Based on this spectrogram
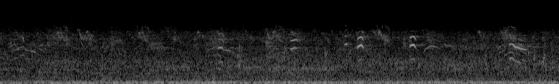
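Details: Wild greater flamingos in the Camargue in the evening: a busy flock chorus of nasal, goose-like honks and short rising and falling calls overlapping throughout, with a few louder notes near the end, over a steady low rumble of wind.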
